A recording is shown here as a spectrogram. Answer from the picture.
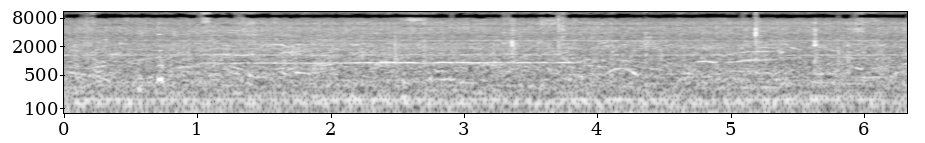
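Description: Outdoor crowd chatter and street noise over a steady low rumble. A thin, steady whistle-like tone holds from about a second in until nearly four seconds.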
